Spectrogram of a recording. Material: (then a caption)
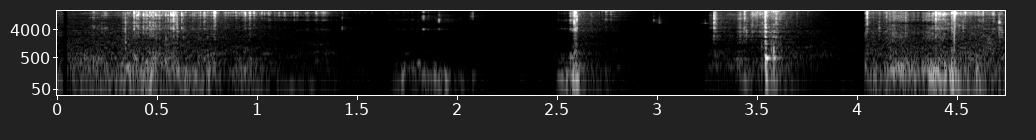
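Soap. A utility knife blade shaves and carves the edges of a solid white Ivory soap bar with remnants of a black coating, held in the hand. Crisp, bright cutting and scraping sounds come in several short bursts separated by brief silences.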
